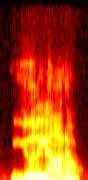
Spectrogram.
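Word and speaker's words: Giuliano: i do it right is it pronounced yuliano that's correct your honor my mother was italian oh well thank you um again they please the court uh i stated my name is juliano i represent the appalese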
